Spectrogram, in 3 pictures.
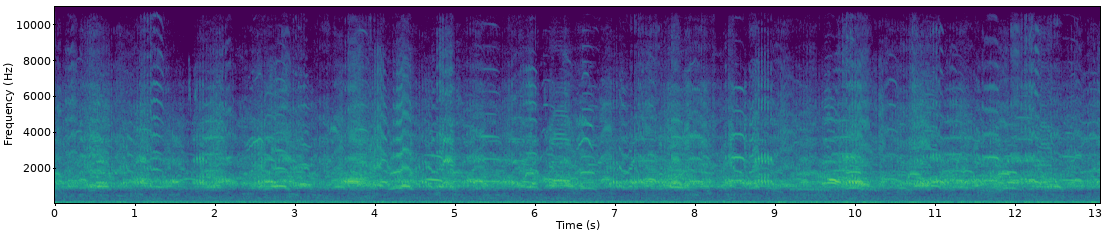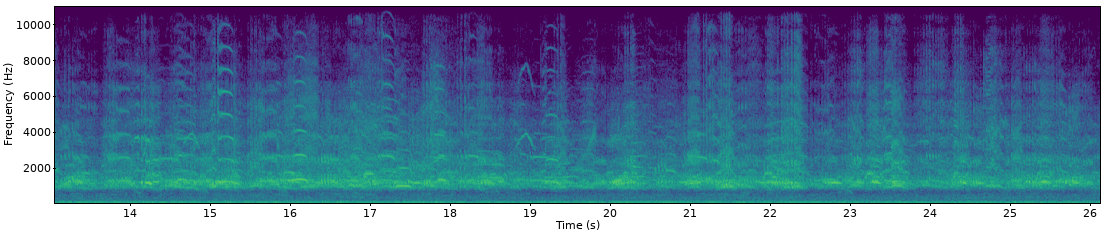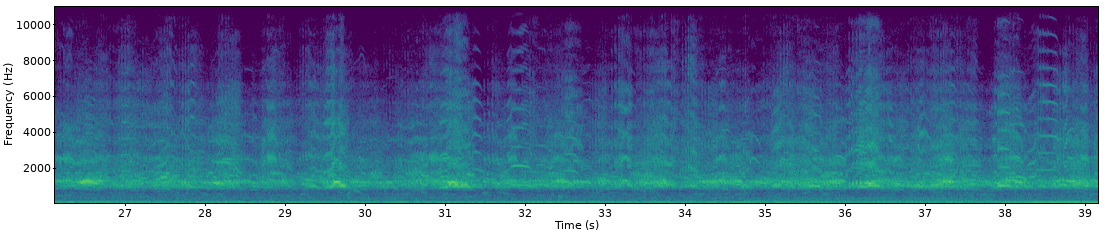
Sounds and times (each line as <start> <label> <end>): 0.0 calls and flight calls from white naped cranes and hooded cranes 39.1
0.0 windy 39.1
